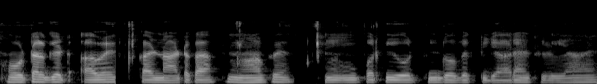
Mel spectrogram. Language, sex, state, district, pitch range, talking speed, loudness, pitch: Hindi, male, Uttar Pradesh, Budaun, 100-110 Hz, 180 wpm, -30 LUFS, 105 Hz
